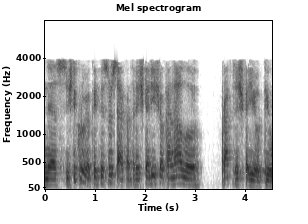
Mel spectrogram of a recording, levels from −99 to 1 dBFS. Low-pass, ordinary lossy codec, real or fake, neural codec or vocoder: 7.2 kHz; AAC, 16 kbps; fake; codec, 16 kHz in and 24 kHz out, 1 kbps, XY-Tokenizer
